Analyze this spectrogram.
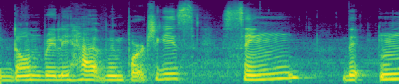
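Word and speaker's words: sim: Sing. Sing means yes. There's no m sound, right? Sing. Sing. Sing. You can pronounce more or less like the verb sing in English.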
